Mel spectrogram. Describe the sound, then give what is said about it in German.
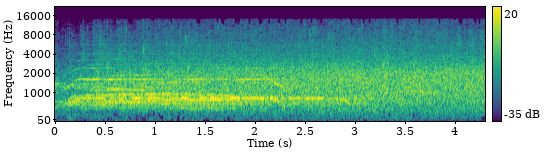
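Steady, enthusiastic applause from a sizable audience fills the space, rewarding the first score of 10 of the evening; dense clapping is sustained throughout, with a few whistles ringing out over it near the start. “Und das ist jetzt einen besonderen Applaus von euch wert.”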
